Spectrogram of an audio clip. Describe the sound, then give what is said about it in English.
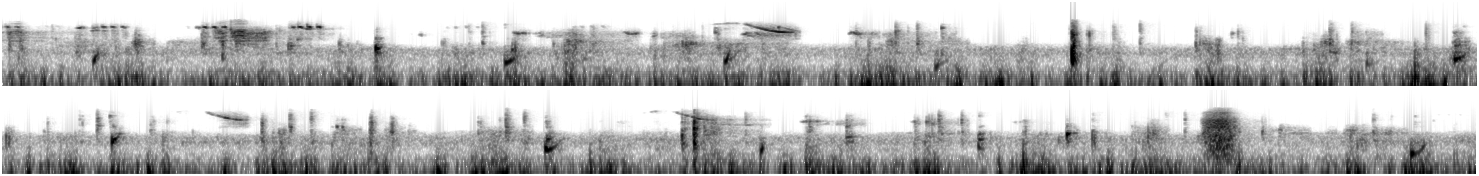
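A busy chorus of grackle calls, mostly boat-tailed with some common grackles: sharp clicks, rasps and squeaky whistles tumbling over one another nonstop, above a steady low outdoor rumble. “If you can hear all these crackles.”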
